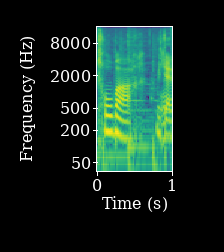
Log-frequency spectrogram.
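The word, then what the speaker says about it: trobar: トロバール、これでもなんて発音するの、いやちょっと当時の発音だとトバーみたいな感じじゃないですか、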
